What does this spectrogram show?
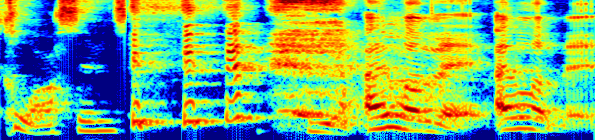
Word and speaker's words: Colossians: Today we have, is it pronounced Colossians?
